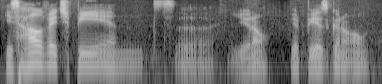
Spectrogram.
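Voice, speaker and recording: Gravelly-voiced man coaching. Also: mid-range voice, steady tone, a bit bright. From Czech Republic. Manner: halting, many restarts and hums while explaining. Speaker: game coach. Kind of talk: casual coaching talk.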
